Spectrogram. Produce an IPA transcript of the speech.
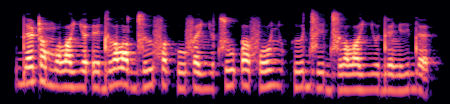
d̪ ɛ ʈ ʌ m u lˠ i ʎ ɛ ʔ e d ɯ lˠ o d͡z ɯ f ʌ k u f ɛ ʎ ɯ t͡s u ʔ ʌ f o ʎ o k ɯ d͡z i d͡z ɯ lˠ i ʎ ɯ d̪ e l i d̪ ɛ

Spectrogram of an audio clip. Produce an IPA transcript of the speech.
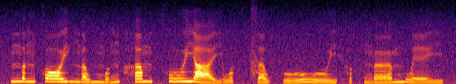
n̪ ɐ˧ ŋ k ɔː˧ j ŋ ɐ˨˧ w m ʊ˨˥ ŋ h ɐ˥ m t̪ʰ uː˥ j aː˨˩ j w ʊ˧ k̚ t͡s ɐ˨˧ w k uː˨˥ w uː˨ j h ʊ˧ k̚ ŋ œː˨˥ m w e˨ j

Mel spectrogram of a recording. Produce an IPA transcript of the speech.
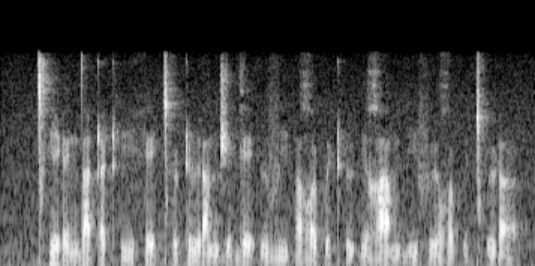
ǀʰ i ɽ e n d a ʈ ɐ ʈʰ i h e ǀʰ ʉ ʈ ɨ ɾ a n d͡ʒ e ɡ e ʔ ɨ v i ʔ ɐ ʁ ɵ p ɨ ʈʰ ʉ ʔ i ʁ a m b i f ʉ ʁ ɵ p ʉ ǀʰ ʉ ɽ ɐ

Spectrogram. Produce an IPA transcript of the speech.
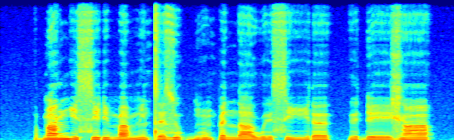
ɓ ã˦ ŋ i˦˨ s i˦ ɾ i˧ m a˦˨ m ĩ˦ t ə˨˦ z u˧ ɡ͡b ũ˨˦ p ɛ˧ n aː˨ w ɨ˨ s iː˧ ɾ ə˧ | ɨ˨ ɗ eː˨ ɣ ã˦

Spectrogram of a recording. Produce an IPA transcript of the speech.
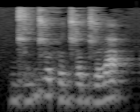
d͡ʑ ɛ̤ d͡ʑ o x ʊ d͡ʑ ɔ d͡ʑ ʊ l a

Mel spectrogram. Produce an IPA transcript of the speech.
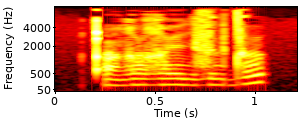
qʼ ẽ ʁ ɨ ʁ e i̯ z ɨ d ə

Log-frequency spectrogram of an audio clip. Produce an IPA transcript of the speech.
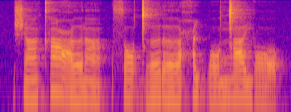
ʃ ã kʰ ã ʕ ɜ ɾ ã | s ɔ ɡ͡ǀ ɜ ɾ ɜ ħ i b ɔ ŋ͡ǀ a j ɔ

